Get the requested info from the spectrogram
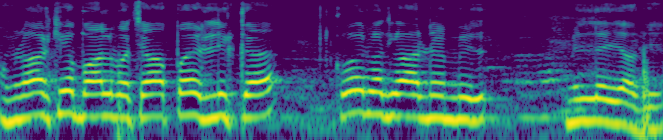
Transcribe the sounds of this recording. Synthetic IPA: ɦəmɾaːɾkebaːlbət͡ʃapəɪɾlikːe | koːiɾoːd͡ʒɡaːɾnəimil | mɪlːejabʱi

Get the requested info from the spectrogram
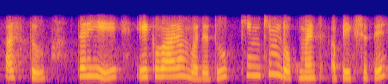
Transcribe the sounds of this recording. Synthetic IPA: əst̪ut̪əɾie | ekʋaɾəmʋəd̪ət̪ukimkimɖokumeɳʈsəpekʂət̪e

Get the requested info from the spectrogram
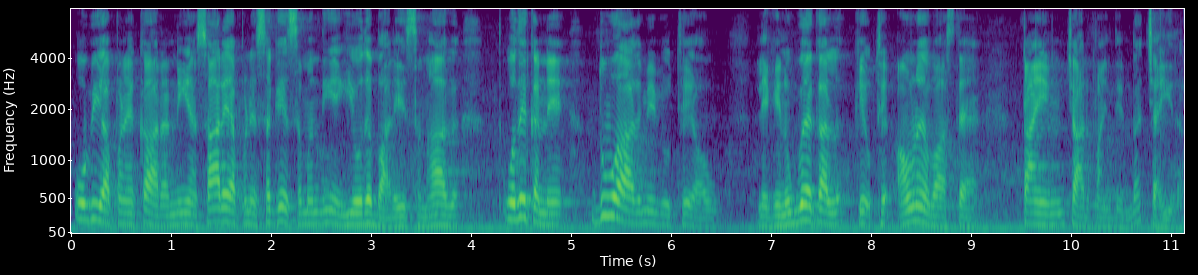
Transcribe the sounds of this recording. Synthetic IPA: oːbiːaːpneːkaːɾəniːɛ̃ːsaːɾeːaːpɳeːsəkeːsəmbənd̪ijãːɡiːoːd̪eːbaːɾeːsənaːɡ | oːd̪eːkənːeː | d̪uːaːd̪miːbiːʊt̪ʰːeːaːuː | leːkɪnuːɛːkəlkɪʊt̪ʰːeːʔaːʊneːʋaːst̪eːʈaːiːmt͡ʃaːɾpãːɲd̪ɪnd̪aːt͡ʃa̰ːḭːd̪a̰ː

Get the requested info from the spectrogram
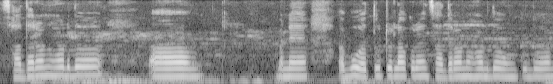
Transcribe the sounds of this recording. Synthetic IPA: sad̪ʱaɾɔnɔɦɔɾd̪ɔ | manɛəbuət̪uʈɔlakɔɾɛnsad̪ʱaɾɔnɔɦɔɾd̪ɔuŋkud̪ɔ

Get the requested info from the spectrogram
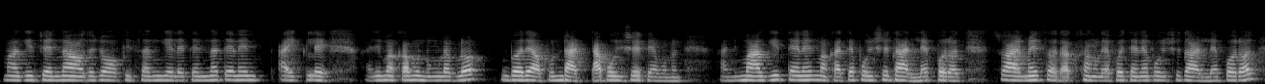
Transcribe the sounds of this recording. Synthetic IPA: maɡiːɾd͡ʑɛnːaːwt̪ɔd͡ʑeɔfisənɡelet̪ɛnːat̪ɛɽ̃ẽnajkleaɽ̃im̤akam̤əɽ̃ũːŋklaɡlɔbəɾeapəɳɖʱaɽʈ̪apɔjɕet̪ɛ̃m̤əɽ̃uːnanimaɡiːɾt̪ɛɽ̃ẽnm̤akat̪ãpɔjɕed̪ʱalljapəɾət̪sajmajsəɾə̰ksãŋɡlapəɾt̪ɛ̃ɽ̃jãpɔjɕed̪ʱallapəɾət̪

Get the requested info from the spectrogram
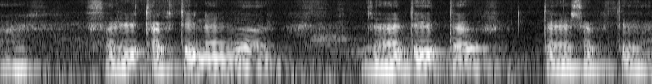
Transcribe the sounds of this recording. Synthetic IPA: ɔːɾsɐɾiɾt̪ʰɐkt̪inɐ̃bʱiɔːɾ | d͡ʒaːd̪eːt̪ɐkt̪ɛːsɐkt̪eɦɛ̃ː

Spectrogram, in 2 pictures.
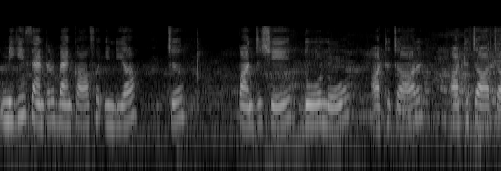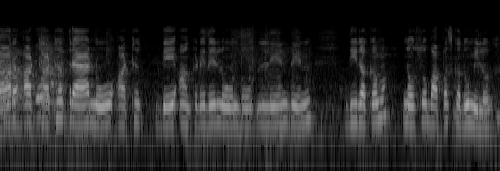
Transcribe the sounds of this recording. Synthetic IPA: mɪɡiːsɛːɳʈɾəlbɛ̃ːŋkaːpʰɪɳɖijaː | t͡ʃə | pəɲd͡ʒʃʰeːd̪oːnɔːəʈʰt͡ʃaːɾəʈʰt͡ʃaːɾt͡ʃaːɾəʈʰəʈʰt̪ɾɛːnɔːʔəʈʰ | d̪eːʔãːŋkɽeːd̪eːloːnd̪oleːnd̪ɪn | d̪iːɾəkəm | nɔ̃ːsɔːʋaːpəskəd̪õːmɪləɡ

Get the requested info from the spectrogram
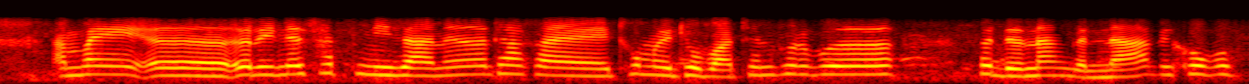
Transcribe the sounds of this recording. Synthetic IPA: ʔa̰mbajəəɾinəsat̚ʰnizanɯtʰakajtʰometʰobatʰənpʰɯɾbə | pʰədənaŋɡənːabikʰob

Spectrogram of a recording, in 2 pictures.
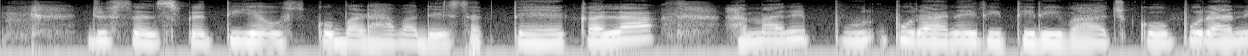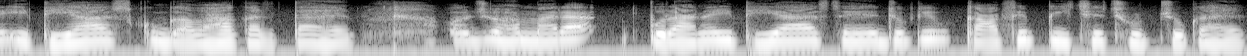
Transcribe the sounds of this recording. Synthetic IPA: d͡ʒoːsɐ̃nskɾɪt̪iɦɛʊskobɐɽ̤aːʋad̪eːsɐkt̪eɦɛ̃kɐla | hɐmaːɾepʊɾaːneɾiːt̪iɾɪʋaːd͡ʒkopʊɾaːneɪt̪iɦaːskoɡɐʋaɦkɐɾt̪aɦɛː | ɔːɾd͡ʒoːɦɐmaːɾa | pʊɾaːnaɪt̪iɦaːsɦɛd͡ʒoːkikaːfipiːt͡ʃʰet͡ʃʰʊːʈ̚t͡ʃʊkaɦɛː

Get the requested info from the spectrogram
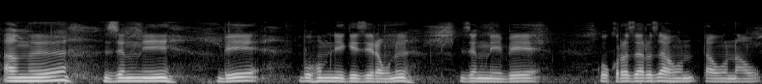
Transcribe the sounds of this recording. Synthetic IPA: aŋɯzɯŋnibe | buɦumniɡezeɾawnɯzɯŋnibe | kɔkɾazaɾzaɦuntawunaw

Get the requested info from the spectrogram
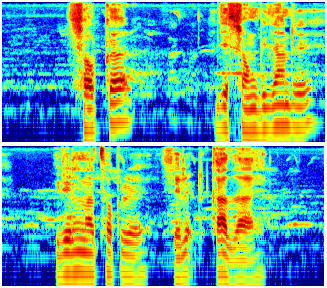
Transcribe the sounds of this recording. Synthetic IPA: sɔɾkaɾ | id͡ʒɛsɔŋbid̪ʱanɾɛ | iɾɛlnat̪ʰɔkɾɛsɛlɛt̚kad͡ʒaj

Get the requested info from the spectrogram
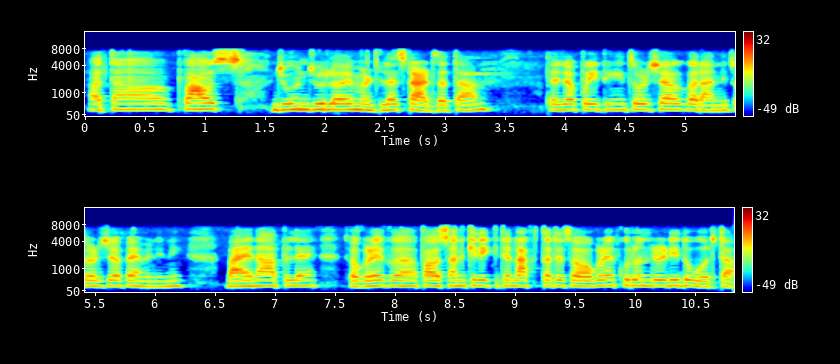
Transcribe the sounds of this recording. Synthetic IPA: at̪ãpawsd͡ʑuːnd͡ʑuləjm̤əʈləsʈaɾʈd͡zat̪a | t̪jat͡ɕjapəjlit͡sɔɽɕaɡʱəɾãnit͡sɔɽɕjafɛmilini | bʱajɾãaplɛ̃səɡɭeɡpawsãnkit̪ʰẽkit̪ʰelaɡt̪at̪esəʋɡɭẽkuɾuːnɾeɽid̪ɔʋəɾt̪a

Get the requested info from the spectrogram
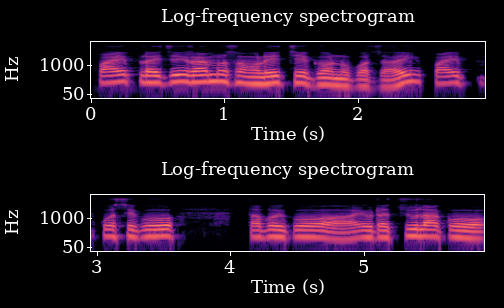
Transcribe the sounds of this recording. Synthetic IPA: pajplajt͡sʌĩɾamrosʌŋɡʌlet͡sek̚ɡʌrnupʌrt͡sʰʌɦʌjpajp̚koseko | t̪ʌpaĩkoewʈat͡sulako

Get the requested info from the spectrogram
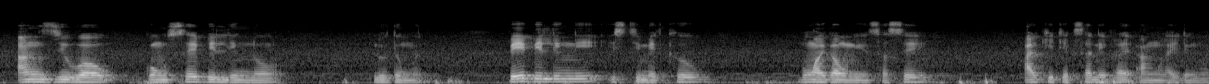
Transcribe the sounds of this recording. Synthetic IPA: aŋziwaw | ɡɔŋsebildiŋnɔ | ludɯŋmɯn | bebildiŋniistʰimet̚kʰɯw | bɔŋajɡawnisase | aɾkʰitʰek̚saɾnipʰɾajʔa̰ŋla̰jdɯŋmɯn

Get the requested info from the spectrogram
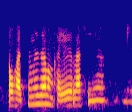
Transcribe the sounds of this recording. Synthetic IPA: tawɦatsɯŋnɯzabaŋkʰajɯlasinɯ

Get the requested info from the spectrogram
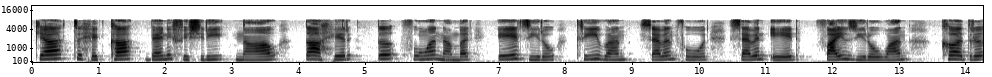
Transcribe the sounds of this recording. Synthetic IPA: kjaːt̪ɨhɪkʰːa | benifɪʃɾiːnaːʋ | t̪aːhɪɾt̪ɨfõːnɐmbəɾ | eːʈziːɾoːt̪ʰɾiːʋɐnsɛːʋənfoːɾsɛʋəneːʈ | faːiʋziːɾoːʋɐn | kʰəːt̪ɾə

